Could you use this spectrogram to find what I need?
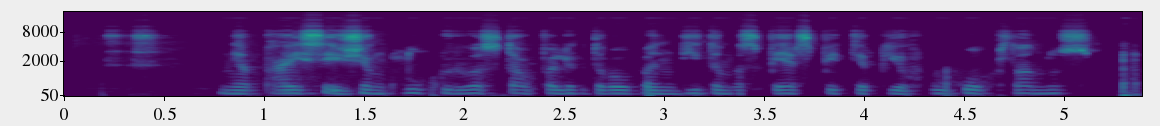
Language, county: Lithuanian, Marijampolė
